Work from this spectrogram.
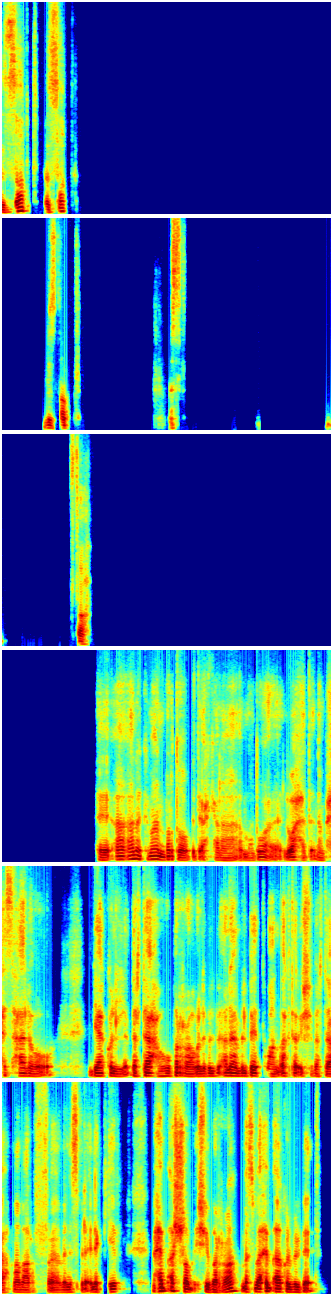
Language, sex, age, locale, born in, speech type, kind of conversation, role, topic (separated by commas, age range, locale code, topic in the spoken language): Arabic, male, 40-44, ar-JO, Saudi Arabia, conversation, unstructured, none, بتفضل تطبخ في البيت ولا تاكل من برّه؟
